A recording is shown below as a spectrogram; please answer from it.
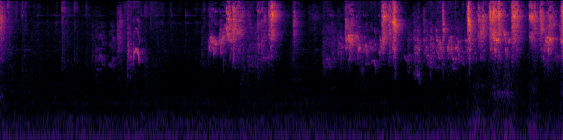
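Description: A budgerigar warbles a rapid, scratchy chatter of squawks and chirps in bursts, with a steady low hum underneath.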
